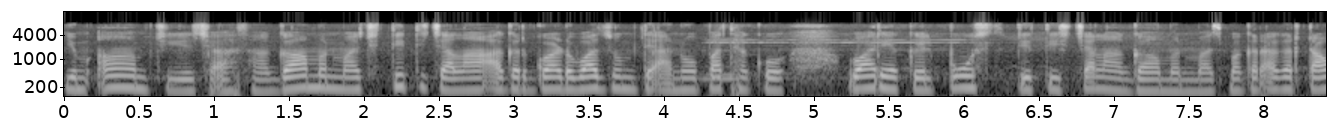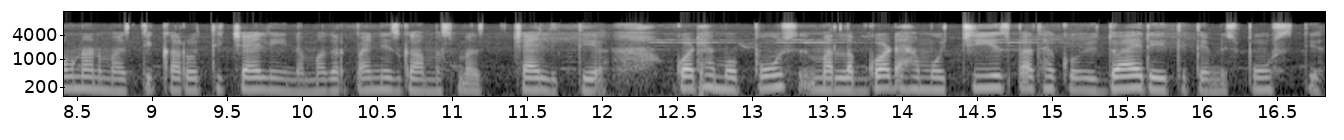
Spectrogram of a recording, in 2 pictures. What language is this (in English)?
Kashmiri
